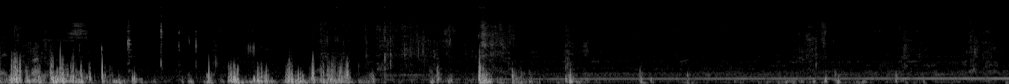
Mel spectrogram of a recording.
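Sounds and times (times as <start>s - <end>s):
footsteps on dirt: 1.1s - 6.6s, 7.7s - 10.0s.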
